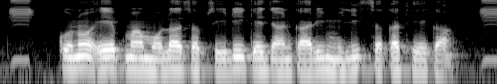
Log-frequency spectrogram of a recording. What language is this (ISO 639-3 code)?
hne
